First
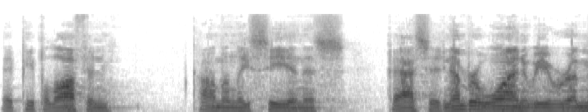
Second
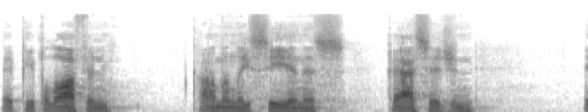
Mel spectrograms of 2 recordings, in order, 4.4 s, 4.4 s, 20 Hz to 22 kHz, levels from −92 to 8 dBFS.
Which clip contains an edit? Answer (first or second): first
